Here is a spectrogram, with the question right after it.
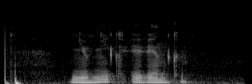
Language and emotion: Russian, neutral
